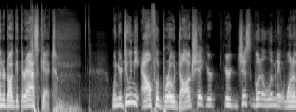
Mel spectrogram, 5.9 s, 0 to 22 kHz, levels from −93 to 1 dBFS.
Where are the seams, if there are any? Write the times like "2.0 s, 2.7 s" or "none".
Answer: none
